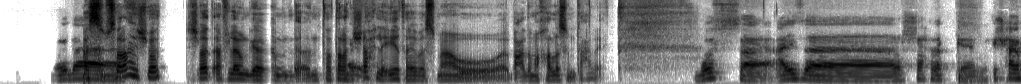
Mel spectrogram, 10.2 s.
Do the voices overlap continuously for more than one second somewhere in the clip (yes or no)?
no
